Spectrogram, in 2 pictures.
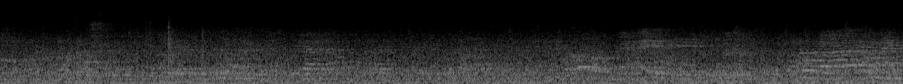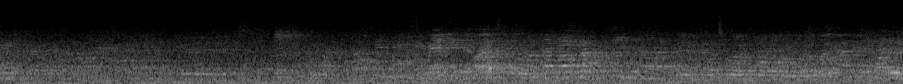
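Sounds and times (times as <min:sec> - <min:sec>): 
train station ambience: 0:00.0 - 0:18.0.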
